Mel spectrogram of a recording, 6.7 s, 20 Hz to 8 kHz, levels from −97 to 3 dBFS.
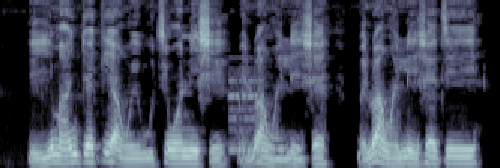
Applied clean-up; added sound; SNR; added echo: classical method Wiener filter.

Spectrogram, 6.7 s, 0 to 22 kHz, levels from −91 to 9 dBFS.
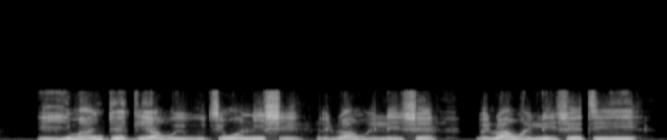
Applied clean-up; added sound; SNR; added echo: neural diffusion model UNIVERSE++.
